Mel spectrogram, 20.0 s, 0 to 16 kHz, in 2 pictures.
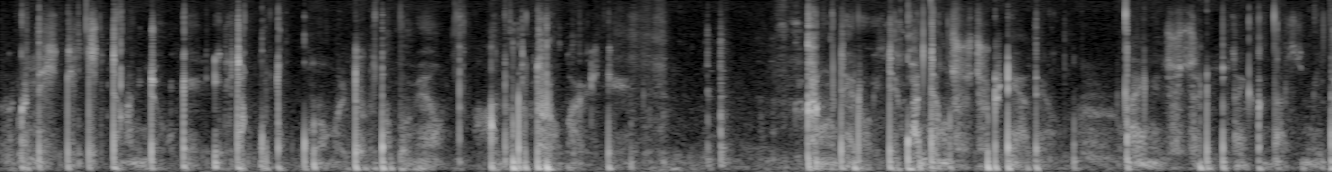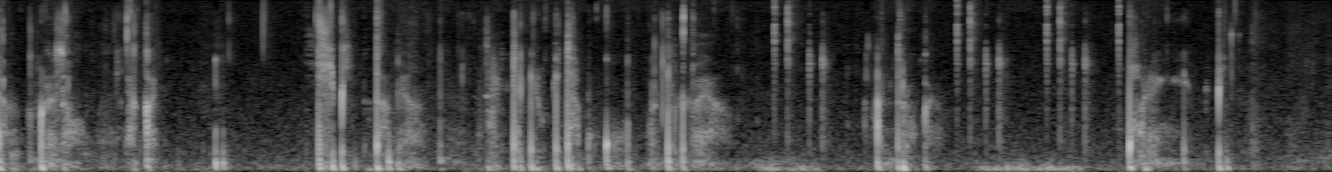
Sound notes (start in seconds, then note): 15.8 click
